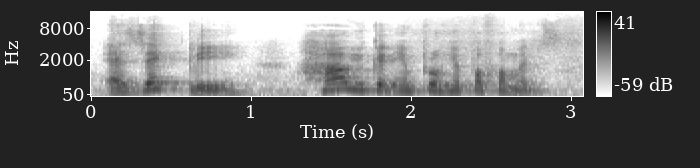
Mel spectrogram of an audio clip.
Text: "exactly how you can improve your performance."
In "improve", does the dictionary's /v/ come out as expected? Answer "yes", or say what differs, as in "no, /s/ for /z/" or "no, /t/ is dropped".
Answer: no, /f/ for /v/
